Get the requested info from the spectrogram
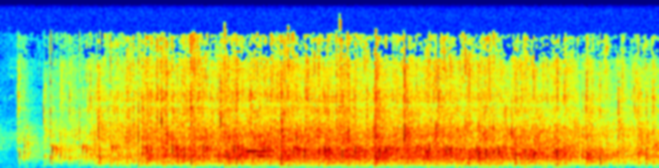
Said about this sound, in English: I don't know if you're clapping for what I said or because Jesus talked about golf.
